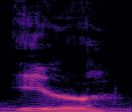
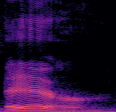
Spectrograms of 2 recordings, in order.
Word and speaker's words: ere: If the word E-R-E, it's not ear, it's air. So write out the word air.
